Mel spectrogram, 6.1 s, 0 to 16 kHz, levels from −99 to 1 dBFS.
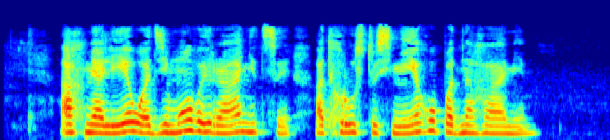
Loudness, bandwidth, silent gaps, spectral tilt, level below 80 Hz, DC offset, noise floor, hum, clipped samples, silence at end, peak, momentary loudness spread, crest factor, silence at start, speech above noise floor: -18 LUFS; 8 kHz; none; -5.5 dB/octave; -58 dBFS; under 0.1%; -73 dBFS; none; under 0.1%; 0.75 s; -2 dBFS; 12 LU; 16 dB; 0.6 s; 56 dB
